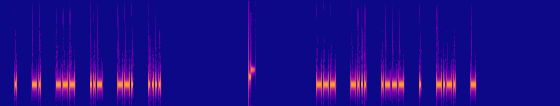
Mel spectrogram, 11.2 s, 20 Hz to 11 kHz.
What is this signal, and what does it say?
Morse code, heard as a keyed tone, about 36 wpm, spaced as for 20 wpm, 690 Hz. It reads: ENOUGH OBJECT
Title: 3x Character Spacing - Top 500 Words - 35wpm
